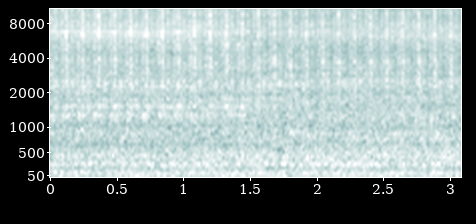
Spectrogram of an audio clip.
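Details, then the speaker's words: 1985 GMC Sierra V8, rough idle with steady fast light metallic tapping from the passenger side; owner suspects a lifter tap and a misfire on one passenger-side cylinder, with the battery dated 2012 and the cooling system holding pressure. "I'm gonna pop this hood real quick, see how bad that tapping is. Sounds like a lifter tap. Yeah, that's a lifter tap, and it's coming from this side."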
